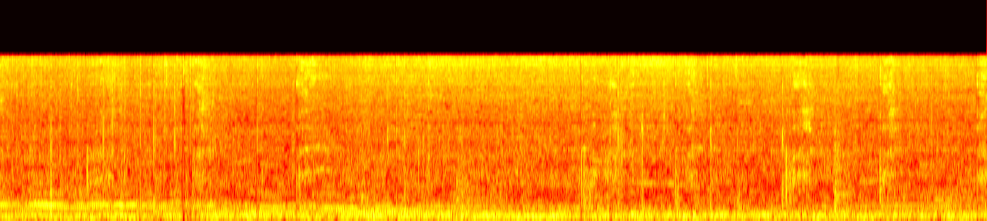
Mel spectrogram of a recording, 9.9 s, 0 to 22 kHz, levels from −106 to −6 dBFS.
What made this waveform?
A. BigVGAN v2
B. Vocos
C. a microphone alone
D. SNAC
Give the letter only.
B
